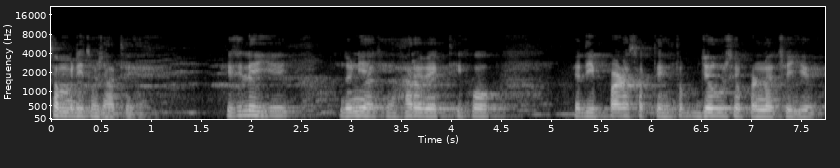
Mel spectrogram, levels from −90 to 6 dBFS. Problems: background sounds at intervals, background conversations at intervals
